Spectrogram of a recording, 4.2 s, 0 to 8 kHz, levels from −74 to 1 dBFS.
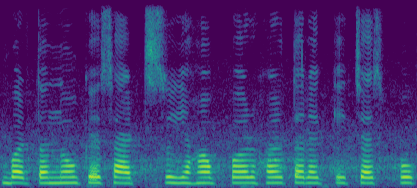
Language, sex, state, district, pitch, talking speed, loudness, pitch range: Hindi, female, Haryana, Rohtak, 235 Hz, 130 wpm, -16 LUFS, 230-240 Hz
